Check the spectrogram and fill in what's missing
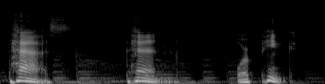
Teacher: You can actually feel this puff of air if you put your hand in front of your mouth and say pass, pen, or pink. · Term: aspiration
